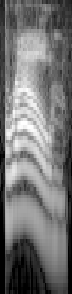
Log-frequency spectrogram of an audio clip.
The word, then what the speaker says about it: Brown: That's Emmett Brown. Rhymes with clown.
